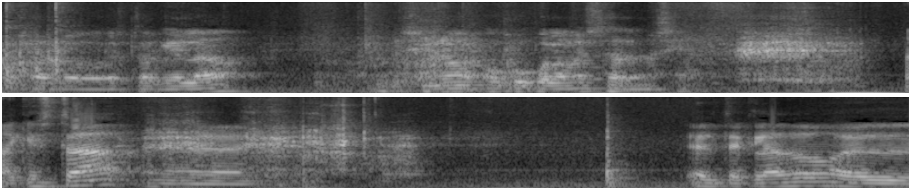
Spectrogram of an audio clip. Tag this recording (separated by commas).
Speech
